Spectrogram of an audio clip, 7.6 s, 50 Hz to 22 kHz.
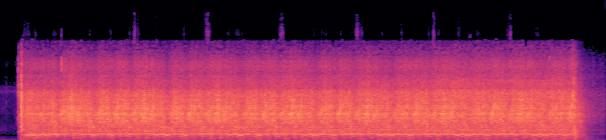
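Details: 1974 Ford Bronco, not started in over 16 years, now with fuel and key on: even steady cranking about seven seconds, no firing; a small fuel leak was then noticed at the filter.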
